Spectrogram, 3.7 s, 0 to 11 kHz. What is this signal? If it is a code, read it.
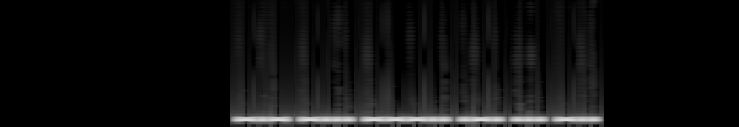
Morse code, heard as a keyed tone, about 46 wpm, 700 Hz. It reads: KB8RSD
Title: USA Call Signs - 3x Character Spacing - 45wpm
